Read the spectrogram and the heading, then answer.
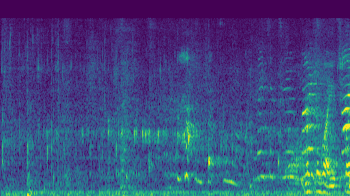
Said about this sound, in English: And there may be water everywhere. Let's see what happens. You hold it up a bit and then people can see the water pouring through.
